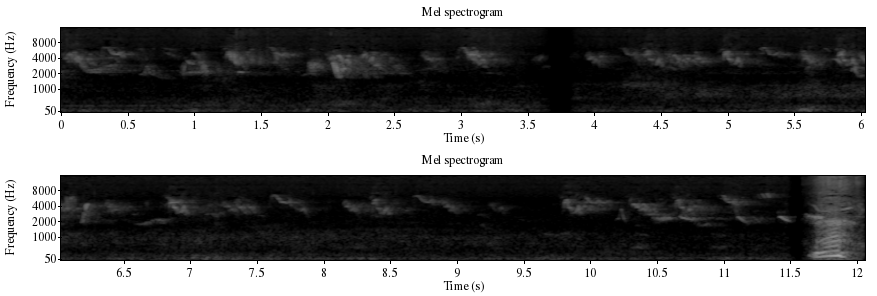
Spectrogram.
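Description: Small birds chirping, many short high calls in quick succession, faint over a low background hiss; the sound drops out briefly a little before four seconds in.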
